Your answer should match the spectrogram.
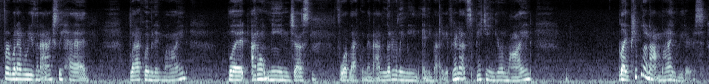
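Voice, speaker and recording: A young woman hosting a solo podcast, talking in a sassy, emphatic way with a loud, projecting voice. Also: low voice, moderate pace, vocal fry, slight background noise. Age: young adult. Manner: animated, sassy, emphatic repetition. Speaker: podcast host. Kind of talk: casual solo podcast talk.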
